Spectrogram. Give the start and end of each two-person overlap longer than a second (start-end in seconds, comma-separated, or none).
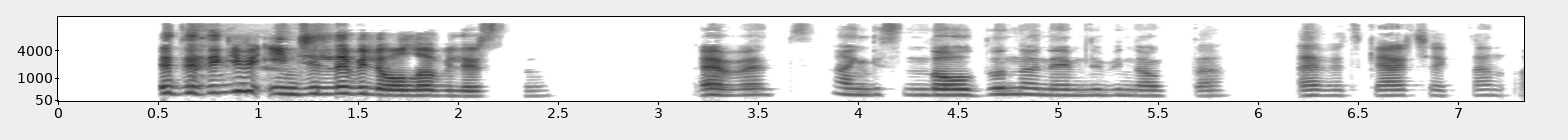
none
